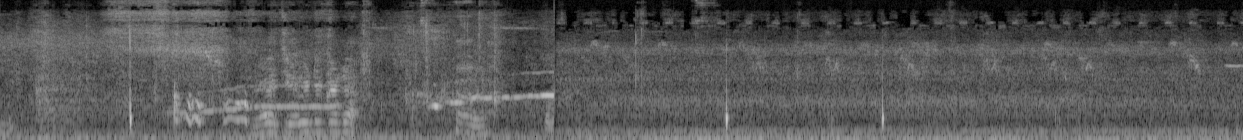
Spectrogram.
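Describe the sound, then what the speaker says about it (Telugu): Chickens cluck and call in short bursts early on, fairly close, over a low steady background rumble with a few sharp clicks, on a farm in Uwchlan Township, Pennsylvania. "ఇట్లా కోళ్ళు కూడా పెంచుతున్నారు"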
